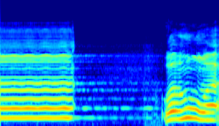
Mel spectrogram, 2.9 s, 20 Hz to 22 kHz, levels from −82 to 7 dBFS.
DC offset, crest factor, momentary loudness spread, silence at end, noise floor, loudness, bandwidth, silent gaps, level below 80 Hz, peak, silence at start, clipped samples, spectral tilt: under 0.1%; 14 dB; 5 LU; 0 s; -50 dBFS; -20 LUFS; 10.5 kHz; none; -70 dBFS; -8 dBFS; 0 s; under 0.1%; -3.5 dB/octave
